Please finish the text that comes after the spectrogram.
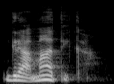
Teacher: Gramática se acentúa en la antepenúltima sílaba. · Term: palabra esdrújula, esdrújulas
